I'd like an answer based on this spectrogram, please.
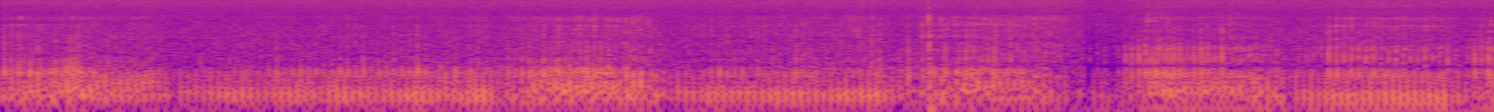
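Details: Purring cat, calming: low rhythmic rumbling in repeated breath phases, a short quieter gap around five seconds before the steady purr resumes.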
